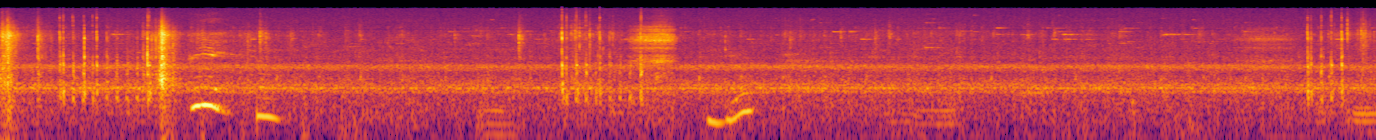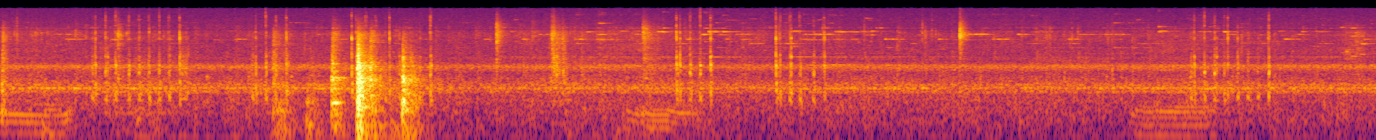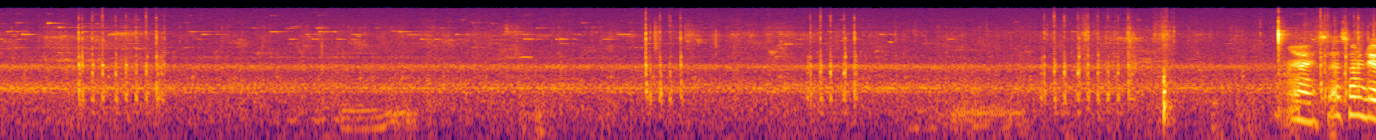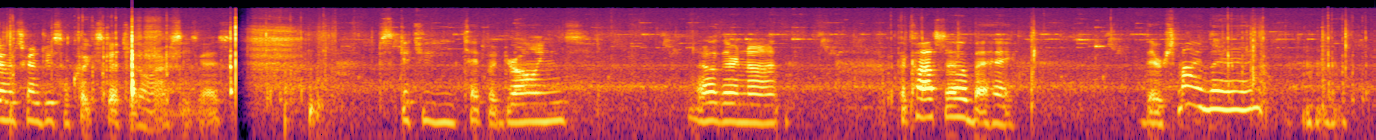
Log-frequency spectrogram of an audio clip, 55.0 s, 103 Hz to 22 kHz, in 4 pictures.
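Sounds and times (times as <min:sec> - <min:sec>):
faint high hum: 0:00.0 - 0:55.0.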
